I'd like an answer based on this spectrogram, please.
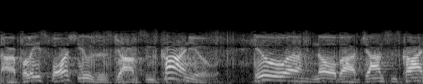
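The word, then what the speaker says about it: Carnu: You just ask the boys at the station about Car New, Sarge. It's spelled C-A-R-N-U.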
